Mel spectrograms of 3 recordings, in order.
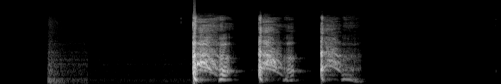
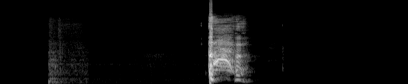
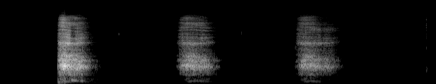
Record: {"three_cough_length": "5.0 s", "three_cough_amplitude": 32768, "three_cough_signal_mean_std_ratio": 0.27, "cough_length": "4.1 s", "cough_amplitude": 32768, "cough_signal_mean_std_ratio": 0.2, "exhalation_length": "4.4 s", "exhalation_amplitude": 32723, "exhalation_signal_mean_std_ratio": 0.28, "survey_phase": "beta (2021-08-13 to 2022-03-07)", "age": "65+", "gender": "Male", "wearing_mask": "No", "symptom_none": true, "smoker_status": "Ex-smoker", "respiratory_condition_asthma": false, "respiratory_condition_other": false, "recruitment_source": "REACT", "submission_delay": "2 days", "covid_test_result": "Negative", "covid_test_method": "RT-qPCR"}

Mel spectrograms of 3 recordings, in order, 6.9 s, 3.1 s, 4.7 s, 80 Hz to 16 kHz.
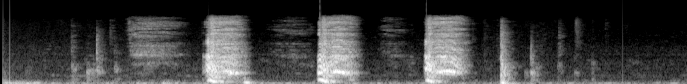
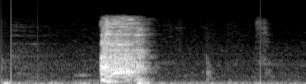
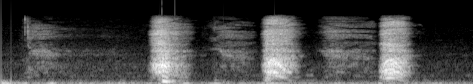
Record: {"three_cough_length": "6.9 s", "three_cough_amplitude": 32686, "three_cough_signal_mean_std_ratio": 0.41, "cough_length": "3.1 s", "cough_amplitude": 32631, "cough_signal_mean_std_ratio": 0.37, "exhalation_length": "4.7 s", "exhalation_amplitude": 32731, "exhalation_signal_mean_std_ratio": 0.4, "survey_phase": "beta (2021-08-13 to 2022-03-07)", "age": "65+", "gender": "Male", "wearing_mask": "No", "symptom_none": true, "smoker_status": "Ex-smoker", "respiratory_condition_asthma": false, "respiratory_condition_other": false, "recruitment_source": "REACT", "submission_delay": "7 days", "covid_test_result": "Negative", "covid_test_method": "RT-qPCR", "influenza_a_test_result": "Negative", "influenza_b_test_result": "Negative"}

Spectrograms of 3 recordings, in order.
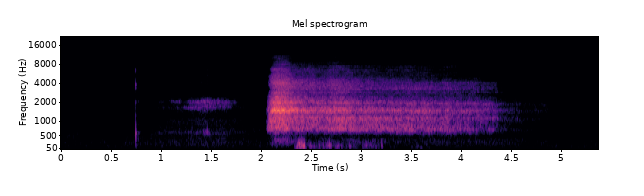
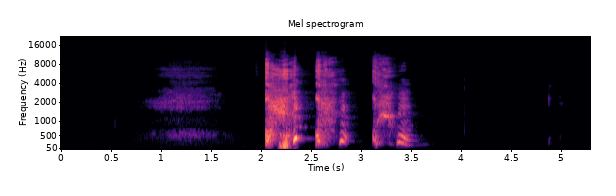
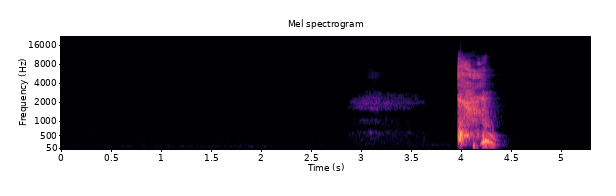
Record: {"exhalation_length": "5.4 s", "exhalation_amplitude": 10796, "exhalation_signal_mean_std_ratio": 0.4, "three_cough_length": "5.3 s", "three_cough_amplitude": 32768, "three_cough_signal_mean_std_ratio": 0.26, "cough_length": "5.3 s", "cough_amplitude": 32690, "cough_signal_mean_std_ratio": 0.19, "survey_phase": "beta (2021-08-13 to 2022-03-07)", "age": "18-44", "gender": "Female", "wearing_mask": "No", "symptom_prefer_not_to_say": true, "smoker_status": "Current smoker (1 to 10 cigarettes per day)", "respiratory_condition_asthma": false, "respiratory_condition_other": false, "recruitment_source": "REACT", "submission_delay": "3 days", "covid_test_result": "Negative", "covid_test_method": "RT-qPCR", "influenza_a_test_result": "Negative", "influenza_b_test_result": "Negative"}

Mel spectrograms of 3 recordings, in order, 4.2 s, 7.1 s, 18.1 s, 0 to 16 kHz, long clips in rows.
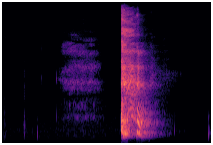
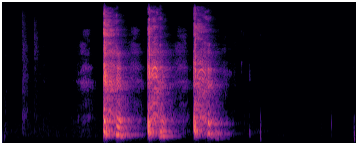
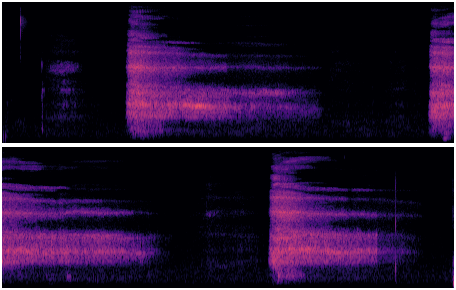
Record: {"cough_length": "4.2 s", "cough_amplitude": 25444, "cough_signal_mean_std_ratio": 0.25, "three_cough_length": "7.1 s", "three_cough_amplitude": 29596, "three_cough_signal_mean_std_ratio": 0.3, "exhalation_length": "18.1 s", "exhalation_amplitude": 3477, "exhalation_signal_mean_std_ratio": 0.54, "survey_phase": "beta (2021-08-13 to 2022-03-07)", "age": "45-64", "gender": "Female", "wearing_mask": "No", "symptom_none": true, "smoker_status": "Never smoked", "respiratory_condition_asthma": false, "respiratory_condition_other": false, "recruitment_source": "REACT", "submission_delay": "1 day", "covid_test_result": "Negative", "covid_test_method": "RT-qPCR"}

